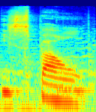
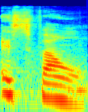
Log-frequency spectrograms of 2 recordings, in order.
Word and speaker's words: Esfahan: Mais bientôt, Ispahan, ou Esfahan avec la prononciation arabe, est en vue.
